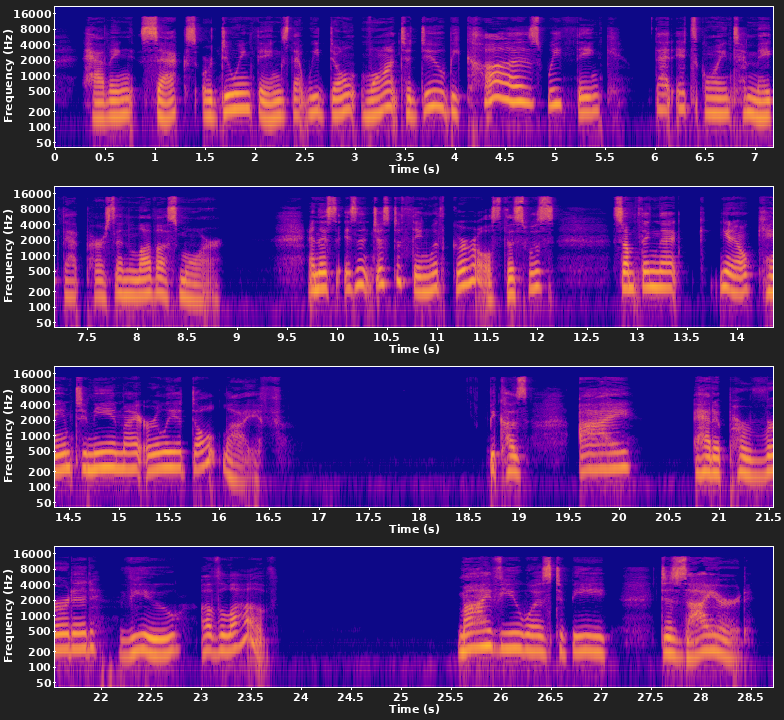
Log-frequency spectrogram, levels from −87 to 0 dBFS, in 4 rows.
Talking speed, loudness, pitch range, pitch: 125 wpm, -25 LUFS, 160-230 Hz, 195 Hz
